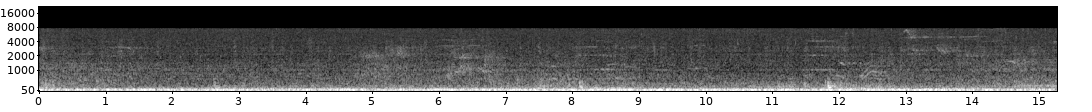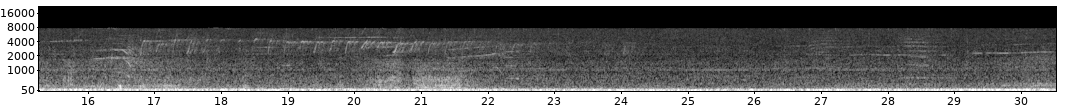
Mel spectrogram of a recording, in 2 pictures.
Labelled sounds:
4.8	5.6	killer whale, southern resident, 1.1 to 3.4 kHz
6.0	6.9	killer whale, southern resident, 0.65 to 4.1 kHz
12.8	14.1	killer whale, southern resident, 4.7 to 7.0 kHz
27.8	28.7	killer whale, southern resident, 0.65 to 4.6 kHz
29.2	30.5	killer whale, southern resident, 1.2 to 3.5 kHz

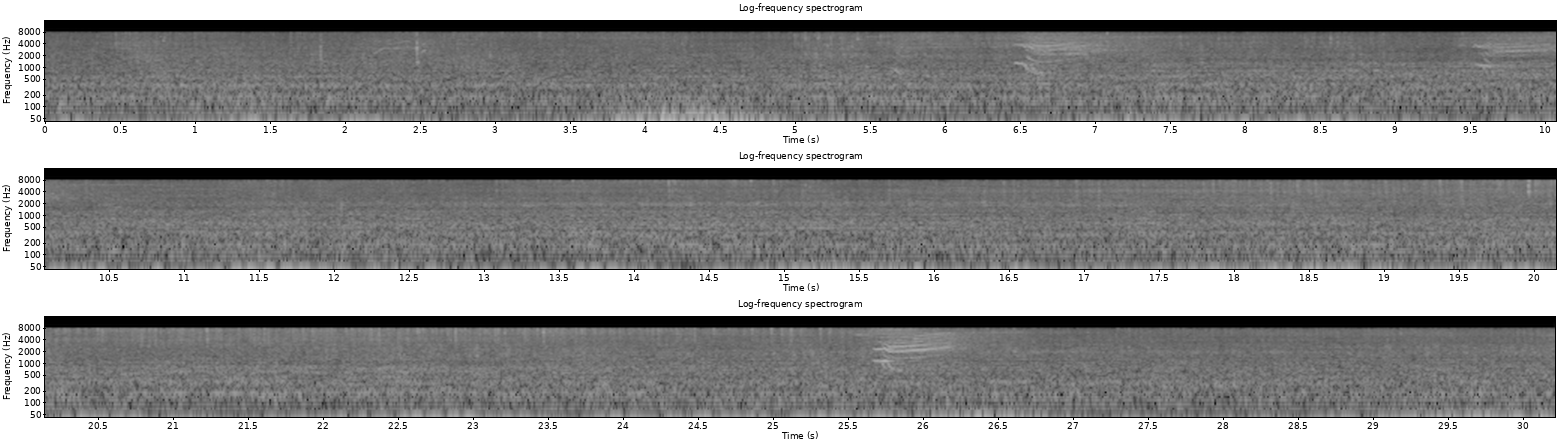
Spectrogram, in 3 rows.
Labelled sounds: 2.0	2.6	killer whale, southern Alaska resident, 2.0 to 8.0 kHz
5.5	7.2	killer whale, southern Alaska resident, 0.20 to 8.0 kHz
9.4	10.7	killer whale, southern Alaska resident, 0.81 to 8.0 kHz
25.5	27.1	killer whale, southern Alaska resident, 0.68 to 8.0 kHz

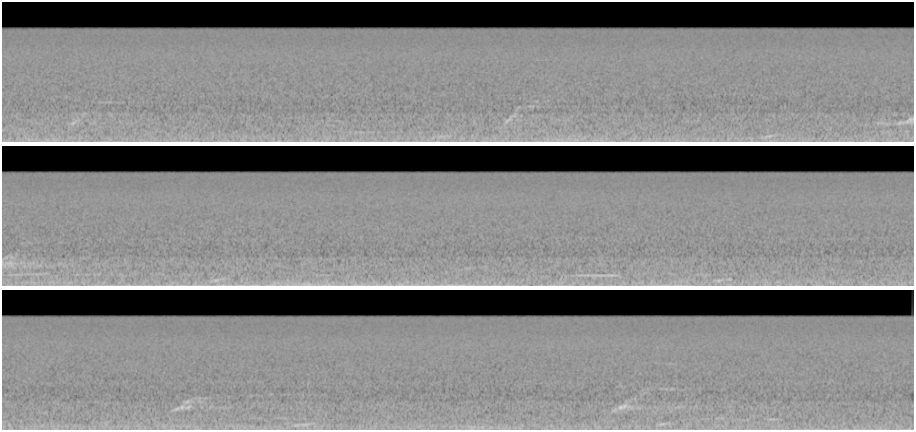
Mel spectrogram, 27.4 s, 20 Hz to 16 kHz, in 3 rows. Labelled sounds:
20.1	20.4	humpback whale, 0.80 to 0.90 kHz

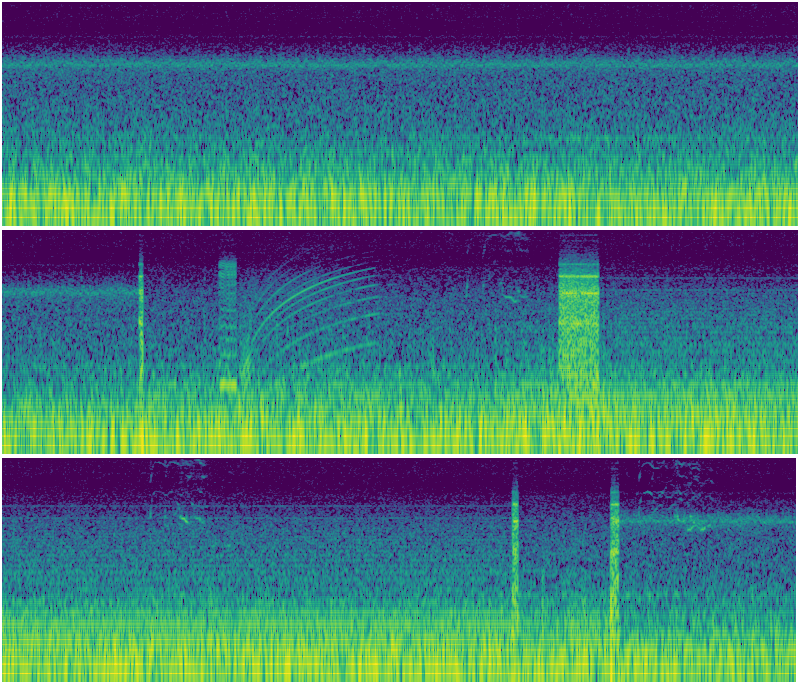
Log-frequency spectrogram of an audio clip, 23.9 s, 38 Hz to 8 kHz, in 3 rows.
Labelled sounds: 16.7	19.6	killer whale, offshore, 1.3 to 8.0 kHz
21.8	23.8	killer whale, offshore, 0.71 to 8.0 kHz

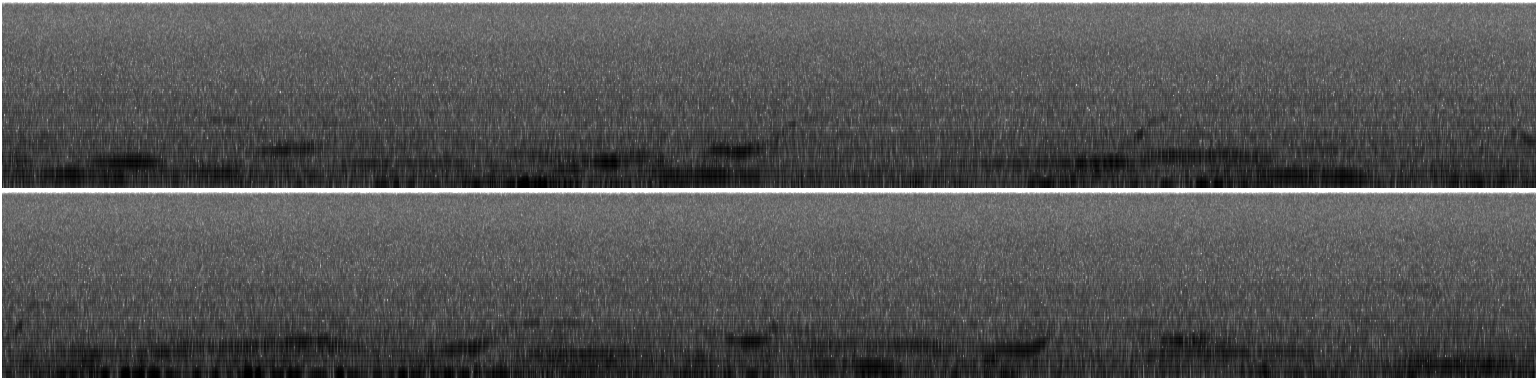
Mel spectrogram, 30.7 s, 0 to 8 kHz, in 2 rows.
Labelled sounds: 2.1	2.4	humpback whale, 1.0 to 1.1 kHz
15.6	15.9	humpback whale, 1.0 to 1.2 kHz

